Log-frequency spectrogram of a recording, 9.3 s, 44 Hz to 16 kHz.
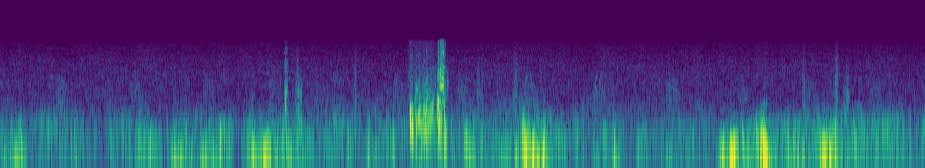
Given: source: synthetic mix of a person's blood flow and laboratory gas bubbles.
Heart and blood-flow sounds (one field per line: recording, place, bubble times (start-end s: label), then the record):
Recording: Doppler ultrasound of blood flow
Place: subclavian vein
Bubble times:
4.07-4.49 s: bubbles
From the record:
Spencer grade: 1 (occasional bubble signal discernible with the cardiac motion signal, with majority of cardiac periods free of bubbles)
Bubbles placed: anywhere in the cardiac cycle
